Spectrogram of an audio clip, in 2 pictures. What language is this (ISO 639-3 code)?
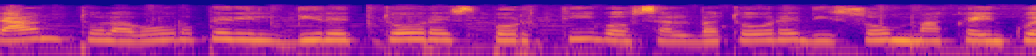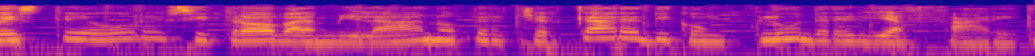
ita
